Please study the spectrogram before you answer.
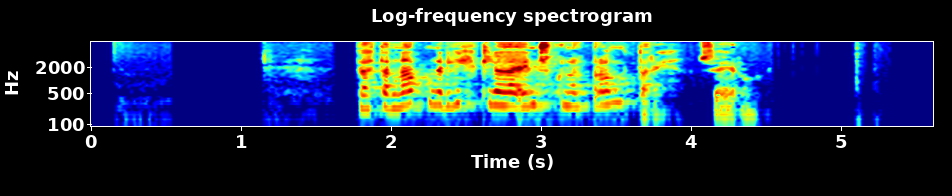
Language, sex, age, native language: Icelandic, female, 40-49, Icelandic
